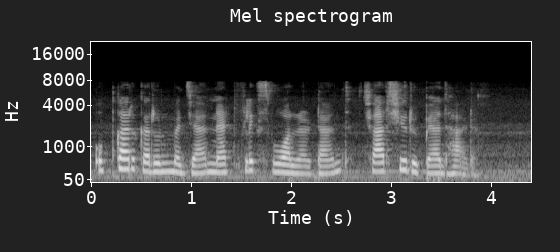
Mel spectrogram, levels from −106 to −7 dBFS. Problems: constant background noise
